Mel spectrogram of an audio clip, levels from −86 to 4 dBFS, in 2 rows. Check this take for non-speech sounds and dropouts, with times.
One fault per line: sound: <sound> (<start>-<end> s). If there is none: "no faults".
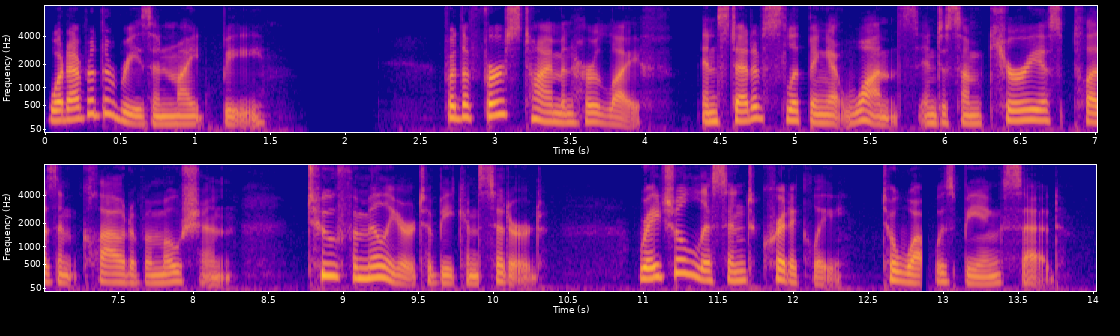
sound: dropout (12.9-12.9 s)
